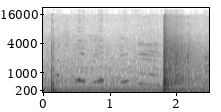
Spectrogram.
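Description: Model battleship guns fire during the mock naval battle at Peasholm Park, Scarborough: two sharp booming reports about a second and a half apart, loud and outdoors, with a faint whistle and murmur between them.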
